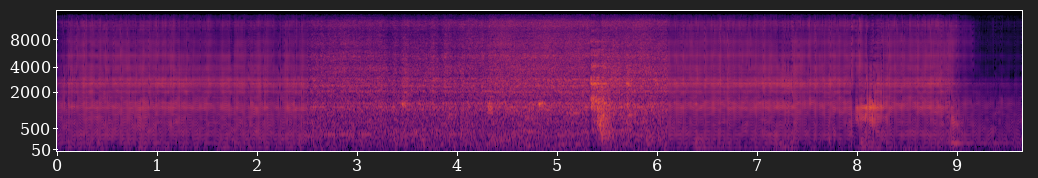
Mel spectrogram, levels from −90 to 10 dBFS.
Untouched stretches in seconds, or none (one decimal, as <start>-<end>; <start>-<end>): 2.5-6.1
